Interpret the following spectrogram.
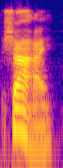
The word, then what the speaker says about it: Chi: boy and printer Bo Chi pronounced Shai by the way is the argot for Chicago a favorite device of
